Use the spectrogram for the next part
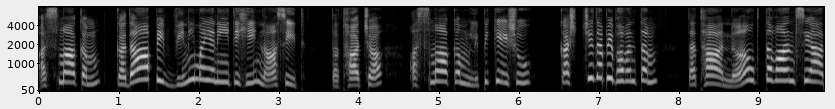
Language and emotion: Sanskrit, surprised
